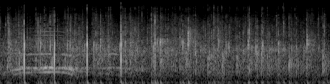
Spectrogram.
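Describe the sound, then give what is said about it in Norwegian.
An audience breaks into applause, a dense patter of many hands clapping at moderate volume, with a few sharp louder claps standing out near the start and faint whoops or calls mixed in. “Altså, Gi mannen en applaus for meg en gang jeg mener det.”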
